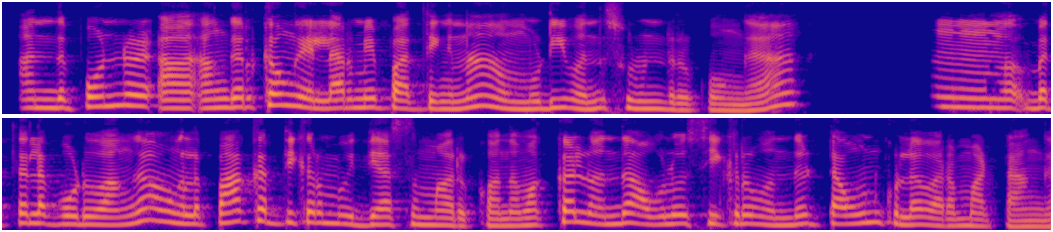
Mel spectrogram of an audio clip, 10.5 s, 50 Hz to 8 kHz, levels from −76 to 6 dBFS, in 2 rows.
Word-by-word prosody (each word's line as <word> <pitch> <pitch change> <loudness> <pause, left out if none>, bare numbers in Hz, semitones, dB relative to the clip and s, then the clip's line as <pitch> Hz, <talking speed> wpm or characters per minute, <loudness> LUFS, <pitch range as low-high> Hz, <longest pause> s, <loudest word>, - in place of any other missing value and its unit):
அந்த 225 0 +1
பொண்ணு 275 +2 +3 0.2
அ - - +5 0.2
அங்க 230 +2 +2
இருக்கவங்க 280 +2 +2
எல்லாருமே 225 +3 +2
பார்த்தீங்கன்னா, 200 +4 +1 0.2
முடி 195 +4 0
வந்து 200 +3 -1
சுருண்டுருக்குங்க. 165 -6 -2 0.9
ம். 235 -2 0 0.2
வெத்தல 240 +1 +1
போடுவாங்க. 210 +2 +1
அவுங்கள 235 -6 +1
பாக்குறதுக்கே 265 -2 +1
ரொம்ப 235 -2 -2
வித்தியாசமா 200 0 -1
இருக்கும். 175 0 -3
அந்த 175 +1 -1
மக்கள் 265 +8 0
வந்து 225 +4 0
அவ்ளோ 215 +2 -1
சீக்கிரம் 225 -2 -1
வந்து 195 +4 -2 0.2
டவுனுக்குள்ள 230 -2 0
வரமாட்டாங்க. 165 -3 -3
220 Hz, 150 wpm, -19 LUFS, 195-240 Hz, 0.9 s, அ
